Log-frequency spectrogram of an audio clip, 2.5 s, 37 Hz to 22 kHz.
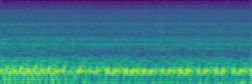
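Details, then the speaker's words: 1975 Ford F-350 that sat about 20 years, after running a while to work out the kinks, idles with a steady, even low rumble and no misses or hunting; earlier shakiness gone, now idling smoothly. "well folks let it run for a little bit working out some of the Kinks got our idling smoothly right now"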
